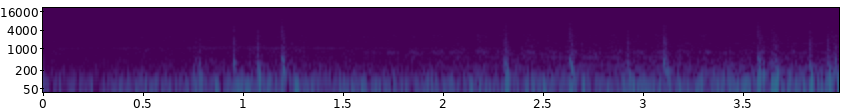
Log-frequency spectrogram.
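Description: Dog panting in the game Fallout London, a run of quick breathy puffs repeating irregularly over a steady low background hum, fairly close with no talk.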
